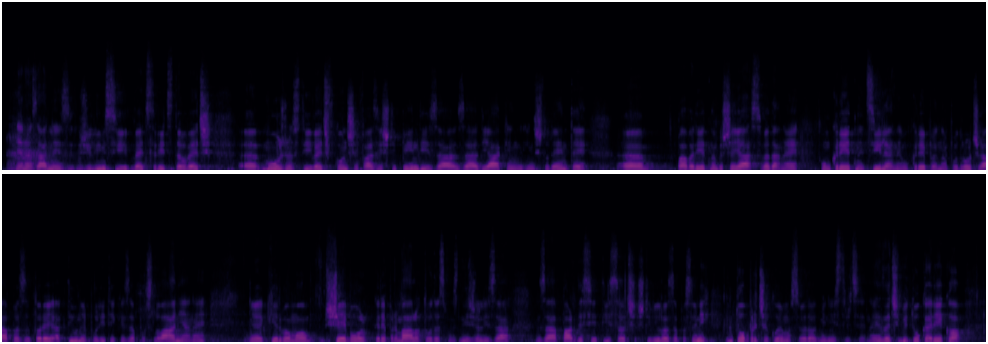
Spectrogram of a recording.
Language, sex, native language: Slovenian, male, Slovenian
